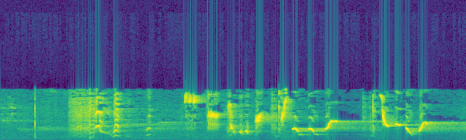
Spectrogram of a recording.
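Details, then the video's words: Songbird recorded as training material for White-rumped shama: a varied phrase of harsh chattering notes, then sharp whistles, then long flat whistled tones broken by quick downward slurs, on a quiet background. "MASTERAN BURUNG LANGKA YANG BISA JADI SENJATA PAMUNGKAS BURUNG KACER"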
